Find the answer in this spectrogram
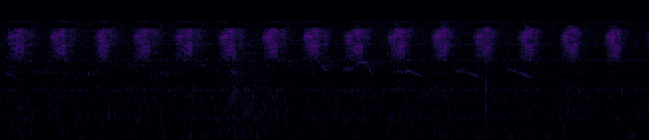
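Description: Faint insect chirping in a steady, even rhythm of about five pulses a second, with a few faint short, falling bird chirps.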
